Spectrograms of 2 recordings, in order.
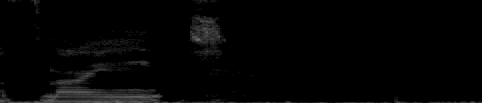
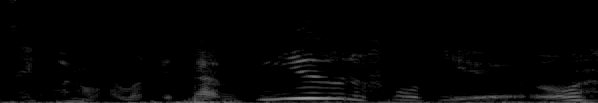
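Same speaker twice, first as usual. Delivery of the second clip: soft early-morning whisper; hushed, keeping the voice down; 6 semitones higher, 6 dB quieter than usual. Real, not acted. Hushed looking at view.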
